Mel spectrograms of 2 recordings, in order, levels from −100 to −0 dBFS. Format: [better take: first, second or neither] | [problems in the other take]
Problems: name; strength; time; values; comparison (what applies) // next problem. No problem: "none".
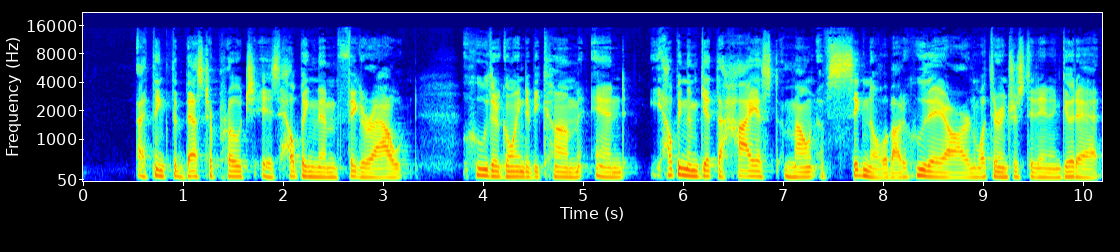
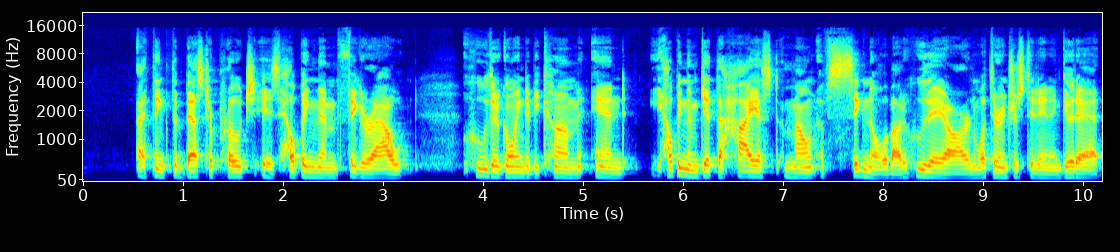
first | thin; very; fading below 350 Hz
